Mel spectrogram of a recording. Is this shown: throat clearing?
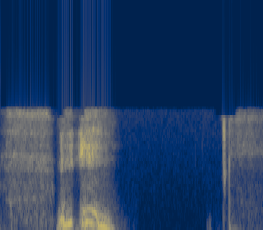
yes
